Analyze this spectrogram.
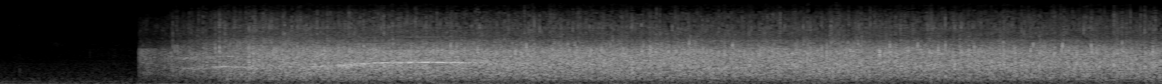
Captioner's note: applause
